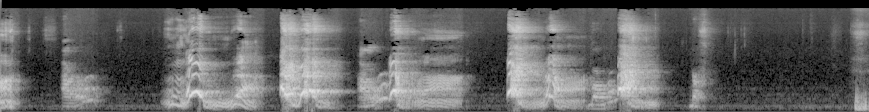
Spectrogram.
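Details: Dante the talking dog lets out a series of short whining and yowling bursts of varying length, some rising and wavering, then quieter grunts toward the end, with gaps of silence between.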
